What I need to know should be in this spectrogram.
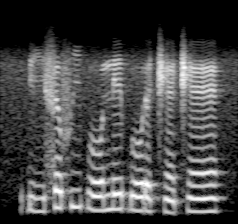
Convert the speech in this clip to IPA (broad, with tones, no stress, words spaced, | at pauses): ɗiː˨sə˦fi˦ɓoː˧ ne˦ɓoː˧ɾə˨ t͡ʃɛ̃˨t͡ʃɛ̃˧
